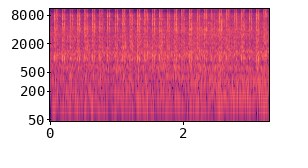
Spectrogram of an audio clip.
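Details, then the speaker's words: Honda Vario 150 scooter, engine noisy for about a week, just after starting at idle; fast regular metallic ticking about two a second from the engine top; mechanic suspects cam chain or valve rocker arm, not yet disassembled. "Nah, kita starter. Nah, di sini ada suara berisik di bagian mesin."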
